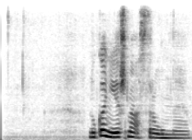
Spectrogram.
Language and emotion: Russian, angry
